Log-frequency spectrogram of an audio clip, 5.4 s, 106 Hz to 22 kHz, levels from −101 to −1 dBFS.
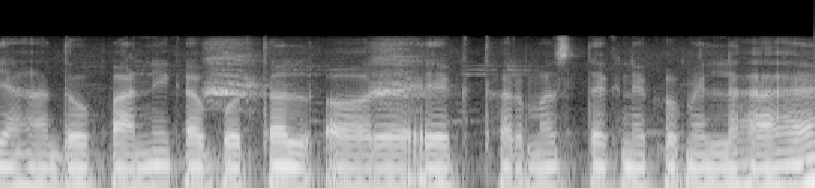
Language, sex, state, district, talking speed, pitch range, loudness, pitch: Hindi, male, Haryana, Jhajjar, 145 wpm, 90-95 Hz, -17 LUFS, 95 Hz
